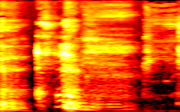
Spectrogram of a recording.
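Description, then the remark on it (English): A deep, gravelly throat clearing with a rough, rattling vibration, fairly loud, rumbling in a couple of rasping bursts over about two seconds. “So if you go when you do it like a really deep grovelly,”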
